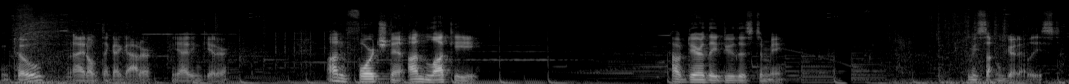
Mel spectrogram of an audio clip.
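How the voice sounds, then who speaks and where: A man with a lowish voice talks casually over a video game stream. He rambles and mutters to himself as he plays, with game music behind him. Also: gravelly, a bit bright. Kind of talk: casual live stream chat over gameplay.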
